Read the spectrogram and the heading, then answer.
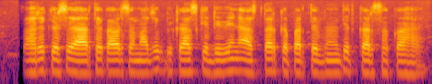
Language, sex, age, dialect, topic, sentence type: Magahi, male, 31-35, Southern, agriculture, statement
